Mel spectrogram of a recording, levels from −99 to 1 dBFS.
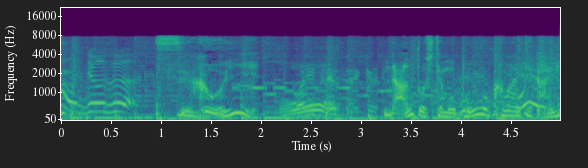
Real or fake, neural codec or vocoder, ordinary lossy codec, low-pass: real; none; none; none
